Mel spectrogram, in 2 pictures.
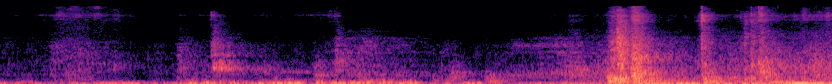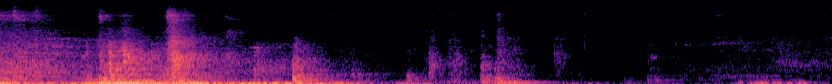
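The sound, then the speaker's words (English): A heavy door grinds and slides open, a sustained rumbling scrape with clanks and thuds along the way, loud, then settling into a low hum near the end. “Ooh, I am not going through that door.”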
